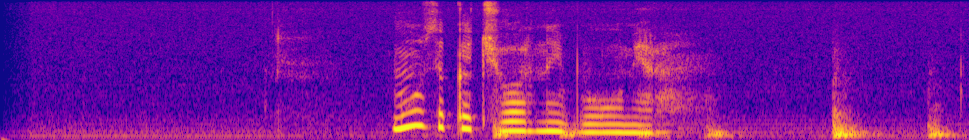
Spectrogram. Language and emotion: Russian, sad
